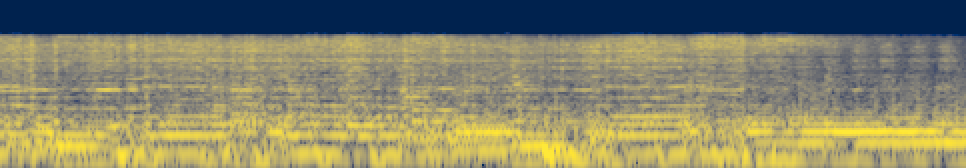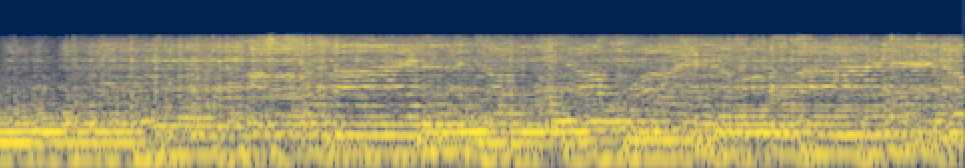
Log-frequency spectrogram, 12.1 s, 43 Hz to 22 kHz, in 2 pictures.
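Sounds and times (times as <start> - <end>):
electric guitar: 0.0 - 12.0
sustained low bass notes: 0.0 - 12.0.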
